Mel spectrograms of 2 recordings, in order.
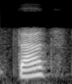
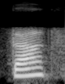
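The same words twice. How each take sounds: The two takes are said the same way.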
